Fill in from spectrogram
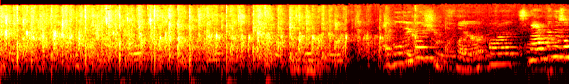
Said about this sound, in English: Everybody give a round of applause for that wonderful lesson.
